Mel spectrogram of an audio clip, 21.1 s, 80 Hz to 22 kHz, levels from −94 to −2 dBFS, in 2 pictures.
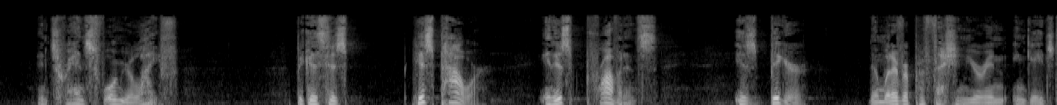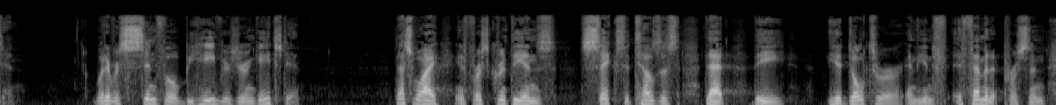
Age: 60-79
